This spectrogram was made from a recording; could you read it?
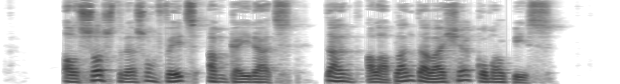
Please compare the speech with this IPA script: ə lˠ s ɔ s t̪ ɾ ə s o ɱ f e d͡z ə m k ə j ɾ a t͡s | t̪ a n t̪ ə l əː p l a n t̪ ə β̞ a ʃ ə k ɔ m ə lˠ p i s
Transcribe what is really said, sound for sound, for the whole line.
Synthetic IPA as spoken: ə lˠ s ɔ s t̪ ɾ ə s o ɱ f e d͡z ə m k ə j ɾ a t͡s | t̪ a n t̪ ə l ə p l a n t̪ ə β̞ a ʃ ə k ɔ m ə lˠ p i s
